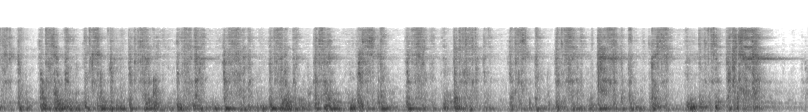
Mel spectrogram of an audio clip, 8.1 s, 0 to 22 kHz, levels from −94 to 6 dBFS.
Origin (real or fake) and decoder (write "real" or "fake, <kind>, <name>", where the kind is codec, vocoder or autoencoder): fake, codec, HILCodec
